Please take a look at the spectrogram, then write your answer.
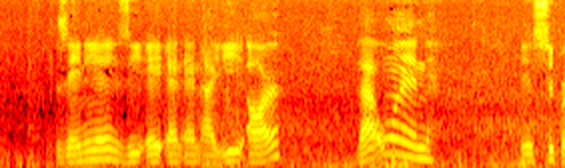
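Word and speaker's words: Zannier: There's one like that starts with a Z, can't really pronounce it, Zanier. Zanier, Z-A-N-N-I-E-R.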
